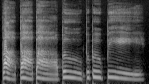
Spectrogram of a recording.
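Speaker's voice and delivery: ordinary delivery, nothing marked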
